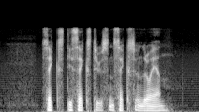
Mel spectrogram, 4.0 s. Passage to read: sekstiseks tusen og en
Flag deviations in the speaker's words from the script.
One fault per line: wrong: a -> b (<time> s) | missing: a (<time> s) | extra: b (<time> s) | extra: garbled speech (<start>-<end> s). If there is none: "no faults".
extra: seks hundre (2.4 s)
